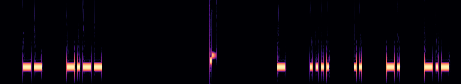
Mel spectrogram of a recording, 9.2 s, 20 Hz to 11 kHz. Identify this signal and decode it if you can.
Morse code, heard as a keyed tone, about 23 wpm, spaced as for 13 wpm, 700 Hz. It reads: MY THINK
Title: 3x Character Spacing - Top 300 Words - 22wpm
